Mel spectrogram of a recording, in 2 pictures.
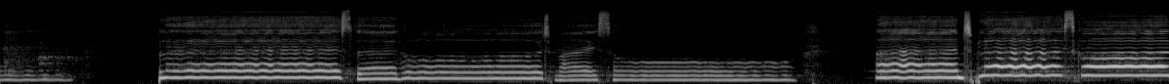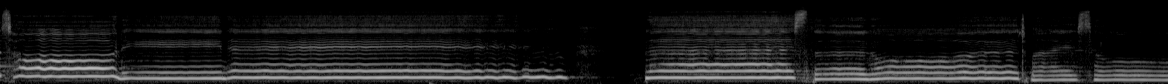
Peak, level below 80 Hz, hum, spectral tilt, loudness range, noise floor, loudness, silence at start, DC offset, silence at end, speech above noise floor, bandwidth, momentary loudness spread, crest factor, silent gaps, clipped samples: -12 dBFS; -70 dBFS; none; -4.5 dB/octave; 9 LU; -70 dBFS; -26 LUFS; 0 s; under 0.1%; 0 s; 40 dB; 13.5 kHz; 13 LU; 14 dB; none; under 0.1%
